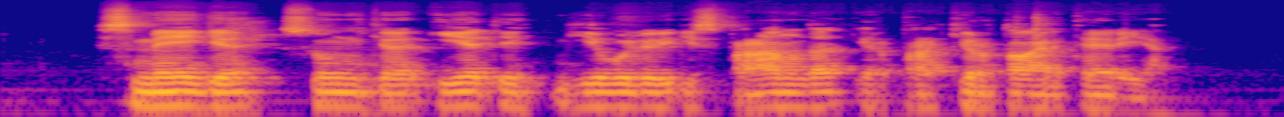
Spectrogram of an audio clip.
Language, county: Lithuanian, Telšiai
